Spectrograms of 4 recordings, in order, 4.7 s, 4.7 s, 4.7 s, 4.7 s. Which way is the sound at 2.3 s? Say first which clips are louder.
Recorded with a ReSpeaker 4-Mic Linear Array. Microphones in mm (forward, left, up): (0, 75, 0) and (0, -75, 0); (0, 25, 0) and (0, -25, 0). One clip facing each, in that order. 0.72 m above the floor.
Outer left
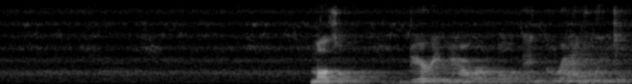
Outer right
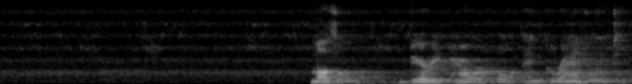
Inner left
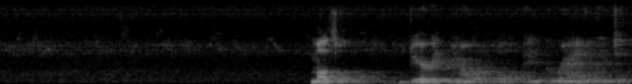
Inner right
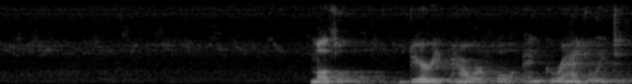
Even, even; centre (ahead or behind).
